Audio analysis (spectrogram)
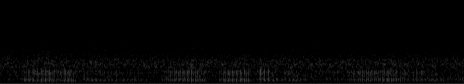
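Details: Short stretch of a pet cat's purr, a low buzzing rumble that swells with each breath, over a steady background hiss.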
